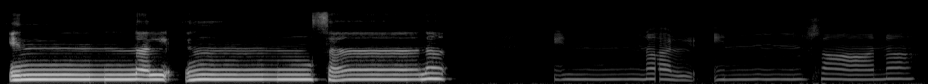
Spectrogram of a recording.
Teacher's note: So we have to hold that and we have to make a soft nasal sound for 2 seconds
